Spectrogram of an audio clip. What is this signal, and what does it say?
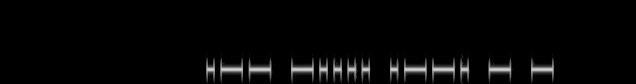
Morse code, heard as a keyed tone, about 17 wpm, 700 Hz. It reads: W6PTT
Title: USA Call Signs - 5 Characters - 17wpm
